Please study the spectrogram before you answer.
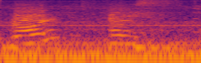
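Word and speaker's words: Galle Face: E okunurken şöyle yazılırken daha doğrusu Galle fa diye yazılıyor. Gol face diye okunuyor.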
